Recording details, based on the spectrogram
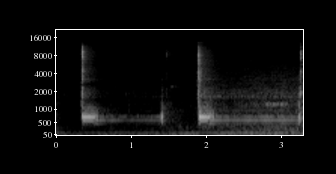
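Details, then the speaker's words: Mr. Christmas Cupola Carillon, given away as not working, with parts removed by a failed repair attempt: two switch clicks, brief ringing tone, then only a faint steady hum, no movement or music; stalled motor humming, mechanism not turning. "Now you can hear it's humming. There's also no sound."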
